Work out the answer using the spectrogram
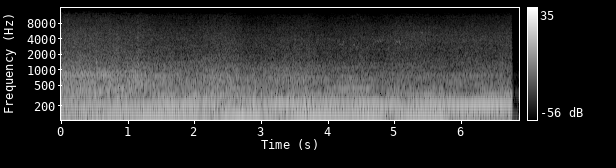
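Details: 1952 REO M-35 truck, REO 331 CI gasoline inline six, newly replaced cylinder head: steady but noticeably high, hurried idle, smooth firing with no knocks; fast idle due to the carburetor needing adjustment; fuel pump also needs replacing or rebuilding.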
